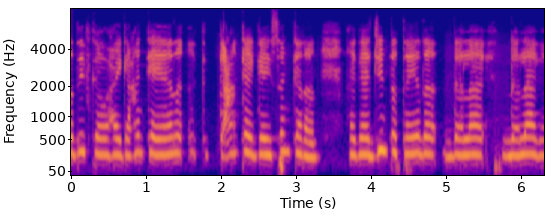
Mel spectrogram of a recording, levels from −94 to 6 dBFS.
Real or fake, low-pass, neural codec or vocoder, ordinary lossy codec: real; none; none; none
